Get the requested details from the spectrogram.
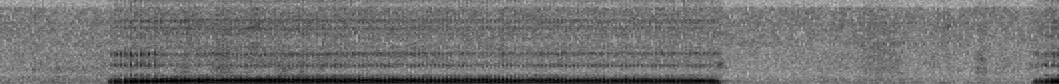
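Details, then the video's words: Star, a pet cat, practicing a Halloween greeting for visitors: one long, sustained, steady yowl lasting about three seconds, starting abruptly and ending sharply, followed by quiet and the start of another. "Star the cat says Happy Halloween"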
